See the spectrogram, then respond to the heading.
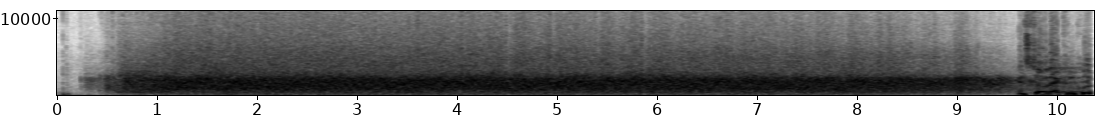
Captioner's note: applause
